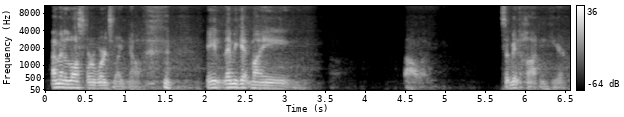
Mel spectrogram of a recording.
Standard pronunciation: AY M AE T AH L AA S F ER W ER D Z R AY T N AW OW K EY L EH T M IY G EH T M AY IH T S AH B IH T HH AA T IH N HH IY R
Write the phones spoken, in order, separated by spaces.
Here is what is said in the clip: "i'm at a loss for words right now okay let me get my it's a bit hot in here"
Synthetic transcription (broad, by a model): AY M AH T AH L AA S F ER W ER D Z R AY T N AW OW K EY L EH T M IY G EH T M AY IH T S AH B IH T HH AA T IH N HH IY R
